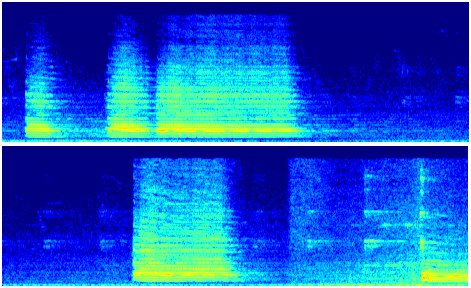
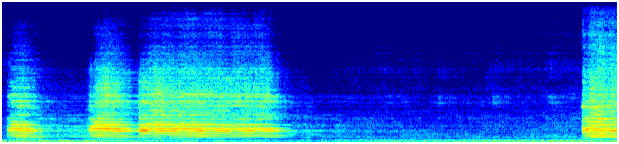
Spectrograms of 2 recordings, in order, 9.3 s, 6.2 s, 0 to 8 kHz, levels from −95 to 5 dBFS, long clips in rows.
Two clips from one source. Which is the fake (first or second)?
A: second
